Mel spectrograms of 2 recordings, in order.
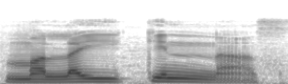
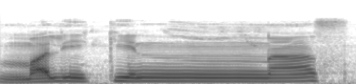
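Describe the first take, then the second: First: The second syllable is pronounced 'lai'. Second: The second syllable is pronounced 'li'. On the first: The speaker calls it wrong. "मीम ज़बर मा लाम या ज़बर लै" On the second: The speaker calls it right. "मीम ज़बर मा लाम ज़ेर ली मली"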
